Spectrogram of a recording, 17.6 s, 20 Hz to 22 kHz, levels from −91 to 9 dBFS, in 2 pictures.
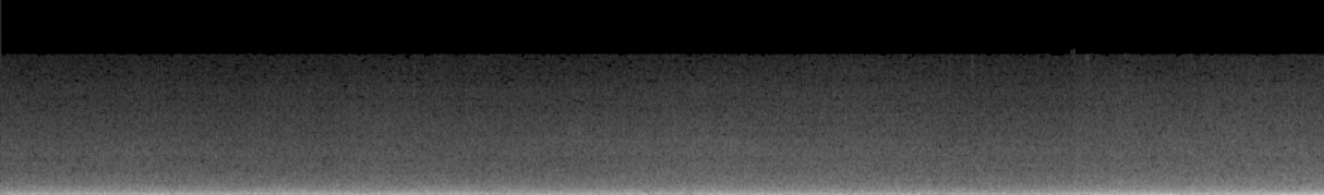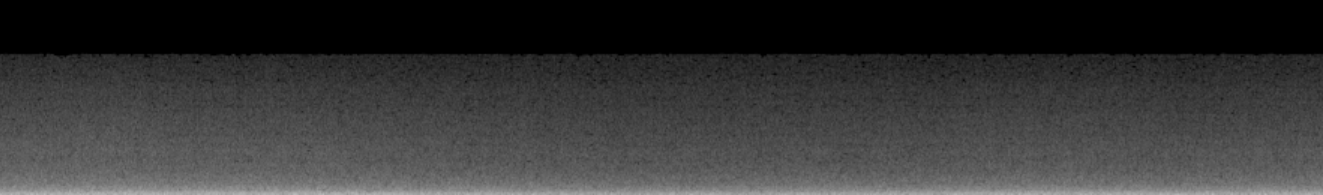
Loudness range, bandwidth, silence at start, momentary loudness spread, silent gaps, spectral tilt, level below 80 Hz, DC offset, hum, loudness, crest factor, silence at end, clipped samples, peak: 4 LU; 16 kHz; 0 s; 5 LU; none; -6.5 dB/octave; -36 dBFS; under 0.1%; none; -27 LUFS; 16 dB; 0 s; under 0.1%; -10 dBFS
